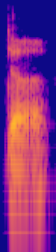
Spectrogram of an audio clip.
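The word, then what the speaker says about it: Da (德): So then this idea of Da, unfortunately it's pronounced Da,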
